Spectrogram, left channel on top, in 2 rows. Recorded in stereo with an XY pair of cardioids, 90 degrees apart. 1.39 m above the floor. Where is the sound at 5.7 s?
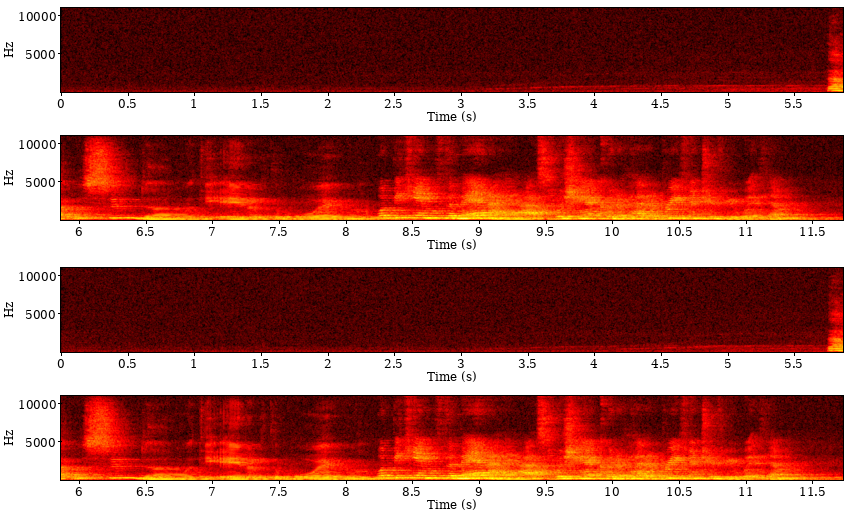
30° left, 0.8 m; by 8.1 s 75° right, 0.9 m.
